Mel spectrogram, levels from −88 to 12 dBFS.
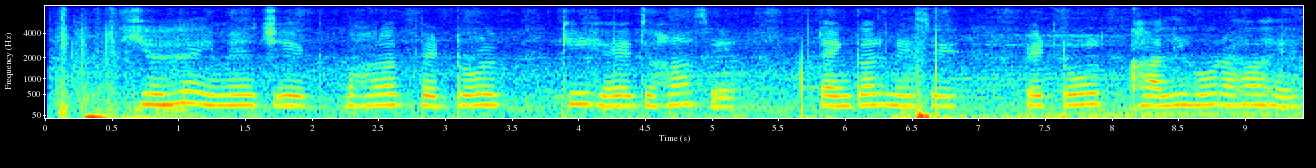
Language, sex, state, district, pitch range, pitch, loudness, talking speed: Hindi, male, Madhya Pradesh, Dhar, 230-250 Hz, 240 Hz, -22 LUFS, 110 wpm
